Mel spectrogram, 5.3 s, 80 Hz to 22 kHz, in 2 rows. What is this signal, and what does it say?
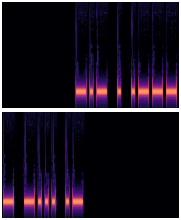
Morse code, heard as a keyed tone, about 22 wpm, 700 Hz. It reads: KE1BA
